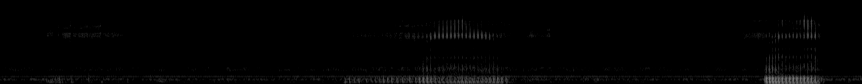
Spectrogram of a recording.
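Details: Nine-year-old female black and white Staffy snoring at sleepy time: soft whistling and rumbling breaths with one louder snort near the end, over quiet room hum.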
